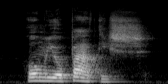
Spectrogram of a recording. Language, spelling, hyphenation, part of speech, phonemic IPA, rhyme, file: Dutch, homeopathisch, ho‧meo‧pa‧thisch, adjective, /ˌɦoː.meː.oːˈpaː.tis/, -aːtis, Nl-homeopathisch.ogg
- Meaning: homeopathic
